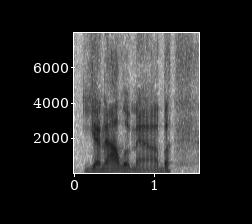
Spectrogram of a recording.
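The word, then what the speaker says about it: ianalumab: So, this is a it's it's spelled like I A Alamab, but it's actually pronounced Yanalamab uh named after the uh god Yanis or Janice, the same uh god that you know gave its name to Janice Kynise.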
